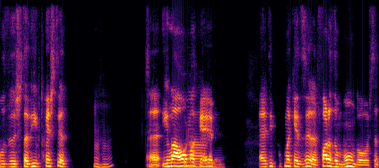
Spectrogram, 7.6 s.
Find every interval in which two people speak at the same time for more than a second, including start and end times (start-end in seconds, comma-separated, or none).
2.9-4.2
